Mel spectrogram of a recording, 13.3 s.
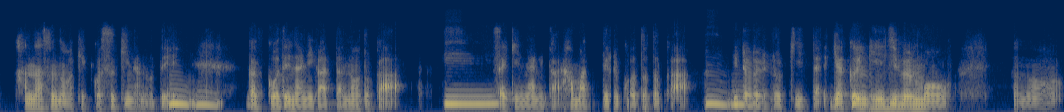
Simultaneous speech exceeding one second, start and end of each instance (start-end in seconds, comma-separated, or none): none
